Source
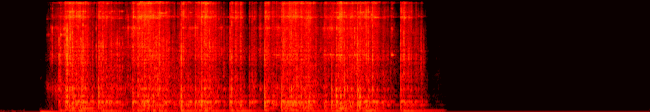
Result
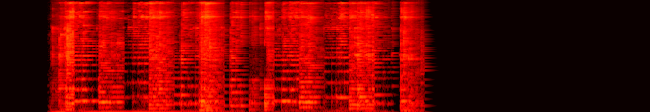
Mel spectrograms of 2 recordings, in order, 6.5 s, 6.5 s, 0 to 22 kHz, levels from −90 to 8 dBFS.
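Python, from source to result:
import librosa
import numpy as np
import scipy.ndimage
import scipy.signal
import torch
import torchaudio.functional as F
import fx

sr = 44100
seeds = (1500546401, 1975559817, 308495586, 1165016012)

y = fx.spec_erase(x, sr, start_s=2.39, length_s=0.29, low_hz=1200.0, high_hz=4100.0)
y = np.where(np.abs(y) >= 10.0 ** (-41.0 / 20.0), y, 0.0)
y = fx.resonator_held(y, sr, hz=4.0, low_hz=81.0, high_hz=530.0)
y = y * 10.0 ** (8.5 / 20.0)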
